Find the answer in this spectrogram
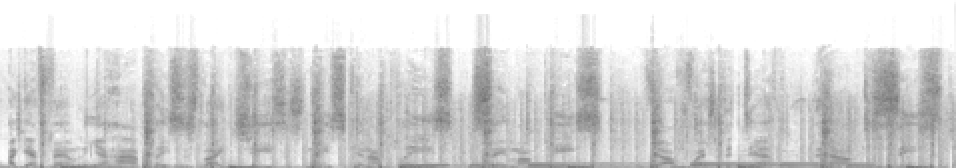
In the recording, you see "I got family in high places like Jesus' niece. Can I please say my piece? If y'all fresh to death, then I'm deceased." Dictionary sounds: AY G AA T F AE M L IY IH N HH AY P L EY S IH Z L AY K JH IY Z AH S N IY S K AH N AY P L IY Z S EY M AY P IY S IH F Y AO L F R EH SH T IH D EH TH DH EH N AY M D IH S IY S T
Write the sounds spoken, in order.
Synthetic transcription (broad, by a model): AY G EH T F AE M L IY IH N HH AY P L EY S IH Z L AY K JH IY Z AH S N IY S K AH N AY P L IY Z S EY M AY P IY S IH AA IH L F R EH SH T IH D EH TH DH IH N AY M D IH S IY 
